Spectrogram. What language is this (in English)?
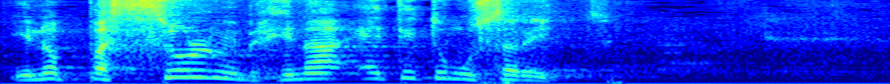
Hebrew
